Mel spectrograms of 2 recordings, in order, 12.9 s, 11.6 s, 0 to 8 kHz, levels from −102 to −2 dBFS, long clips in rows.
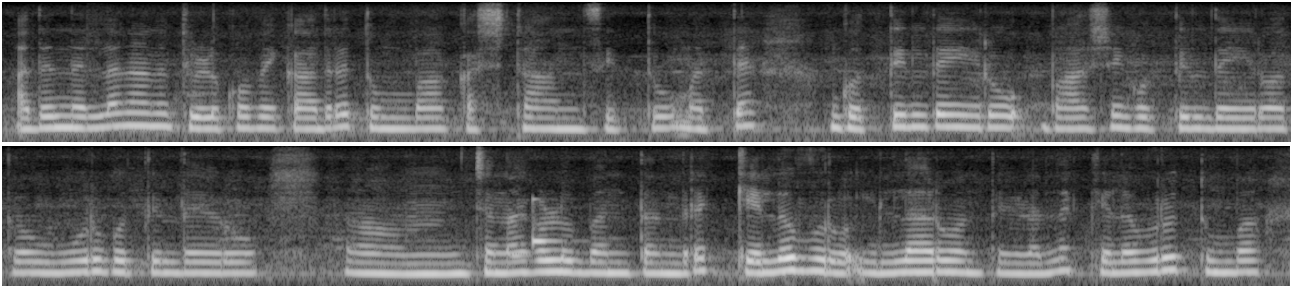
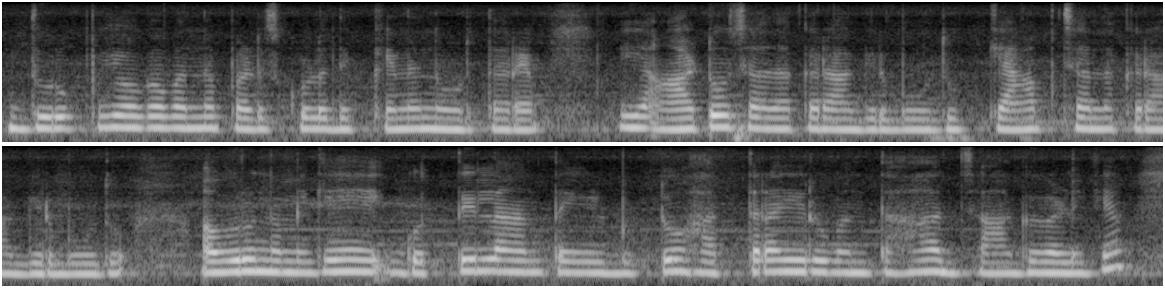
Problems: none marked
